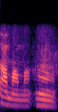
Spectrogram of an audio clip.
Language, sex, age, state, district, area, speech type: Tamil, male, 30-45, Tamil Nadu, Pudukkottai, rural, conversation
